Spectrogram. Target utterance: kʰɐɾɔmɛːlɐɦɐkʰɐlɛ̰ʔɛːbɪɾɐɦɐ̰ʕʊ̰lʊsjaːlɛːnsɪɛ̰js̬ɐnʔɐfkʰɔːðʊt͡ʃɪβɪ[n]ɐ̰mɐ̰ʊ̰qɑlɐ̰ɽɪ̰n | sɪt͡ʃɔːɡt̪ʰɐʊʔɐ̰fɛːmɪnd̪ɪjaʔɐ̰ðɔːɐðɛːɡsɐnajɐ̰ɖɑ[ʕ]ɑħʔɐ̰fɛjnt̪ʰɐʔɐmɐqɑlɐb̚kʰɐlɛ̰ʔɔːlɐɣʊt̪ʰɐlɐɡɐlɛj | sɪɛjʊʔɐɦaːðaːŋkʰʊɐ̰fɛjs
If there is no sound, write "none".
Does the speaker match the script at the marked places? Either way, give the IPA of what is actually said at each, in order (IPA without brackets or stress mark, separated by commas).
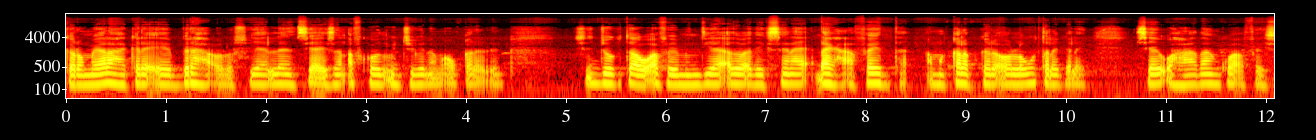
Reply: n, ɣ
